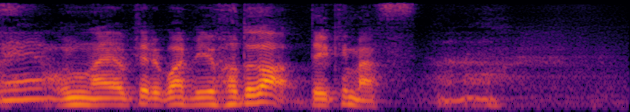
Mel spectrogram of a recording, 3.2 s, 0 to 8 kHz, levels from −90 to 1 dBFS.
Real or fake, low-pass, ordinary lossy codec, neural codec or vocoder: fake; 7.2 kHz; none; codec, 16 kHz, 0.5 kbps, FunCodec, trained on LibriTTS, 25 frames a second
